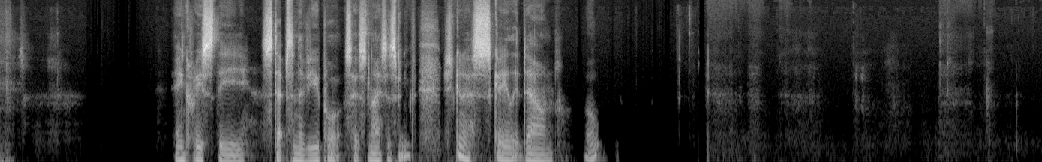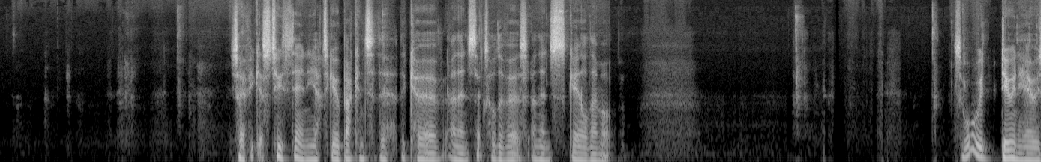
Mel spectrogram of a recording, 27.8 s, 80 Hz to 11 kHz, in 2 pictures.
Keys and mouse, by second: 0.7-4.5 drag, 4.8 alt+click, 5.4-7.9 middle drag, 5.5 click, 8.9 w, 9.1-9.6 drag, 11.2 f, 13.1 alt+right click, 13.3 alt+right click, 13.6 alt+middle click, 15.2 middle drag, 15.4 w, 16.1 1, 18.1 alt+click, 20.0 ctrl+a, 20.7 r, 23.0-24.3 middle drag, 24.3 w, 26.2 right click, 26.4 click, 26.6 middle click, 26.8 right click, 27.0 click, 27.3 right click, 27.5 alt+right click.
